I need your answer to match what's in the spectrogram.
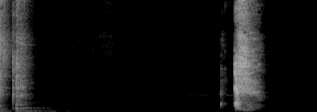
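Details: Sneezing challenge: sneeze deliberately induced with a folded piece of paper, without a handkerchief; a quick sharp breath-in then an explosive hissing burst, a single sneeze with a brief voiced sound just before.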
